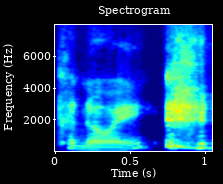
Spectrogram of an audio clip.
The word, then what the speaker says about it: Kanoe: skin in a better healthier place and it's pronounced kanoe which i know is difficult if you're not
